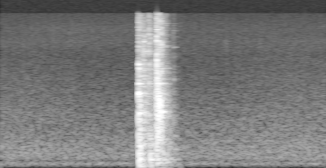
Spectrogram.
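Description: A sharp thud sounds as an object drops to the ground.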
